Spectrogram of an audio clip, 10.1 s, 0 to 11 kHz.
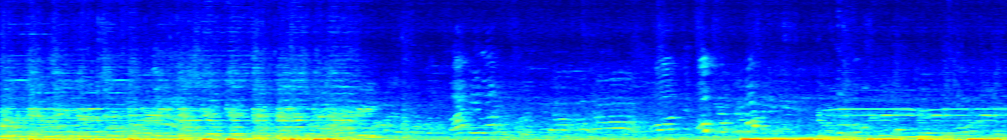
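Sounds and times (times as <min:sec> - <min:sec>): loud music with heavy bass beat: 0:00.0 - 0:03.6
children's voices and chatter: 0:00.0 - 0:10.0.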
